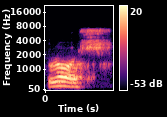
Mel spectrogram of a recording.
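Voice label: "rush", Nigerian Pidgin, female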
